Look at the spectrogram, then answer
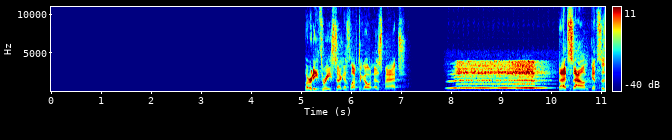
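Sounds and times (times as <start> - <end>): steam whistle blast: 7.9 - 10.2.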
